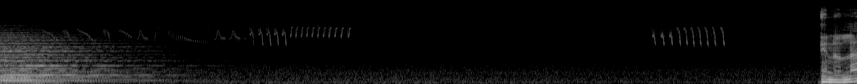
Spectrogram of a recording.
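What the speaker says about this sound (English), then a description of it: "In a land with no trees, even birds which usually nest in lofty heights are born and raised on the ground." Ground-nesting birds in open, treeless country give two short bursts of rapid, high trilled chirps, with a voice speaking at the very start and a quiet background between calls.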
